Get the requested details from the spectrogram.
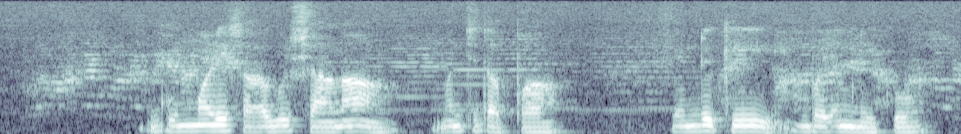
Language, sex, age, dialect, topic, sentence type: Telugu, male, 18-24, Southern, agriculture, statement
